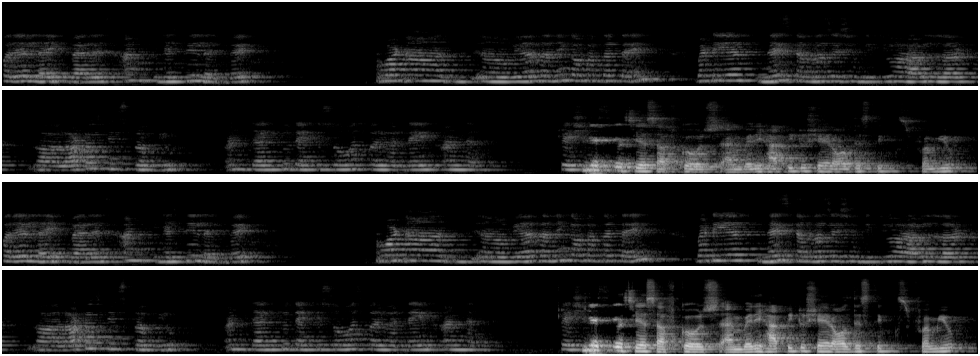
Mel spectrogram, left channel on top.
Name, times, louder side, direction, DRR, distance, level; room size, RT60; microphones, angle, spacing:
voice 1, 0.0-2.6 3.7-6.6 6.9-9.7 10.0-11.5 12.0-14.6 15.3-15.7, equal, 25° right, 0 dB, 1.3 m, -37 dB
voice 2, 15.6-19.3, right 6 dB, 85° right, 11 dB, 0.4 m, -22 dB
12.0 x 4.0 x 3.7 m, 0.90 s
head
